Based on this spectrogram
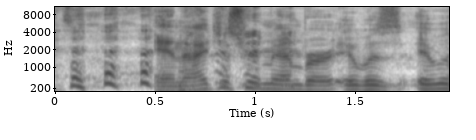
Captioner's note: laughs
